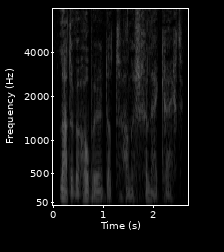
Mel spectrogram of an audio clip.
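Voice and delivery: plain reading voice

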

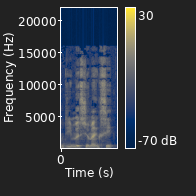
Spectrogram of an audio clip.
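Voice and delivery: usual speaking voice

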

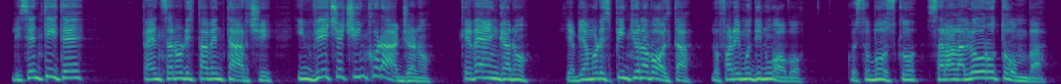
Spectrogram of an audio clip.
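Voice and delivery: alto e forte, incitante; arringa gridata. Acted. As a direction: sprona gli uomini a gran voce. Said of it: "Parlò con quanta voce aveva". (il generale incita la milizia gridando)

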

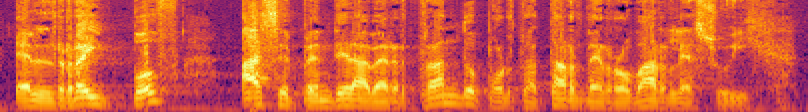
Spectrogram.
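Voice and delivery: usual speaking voice

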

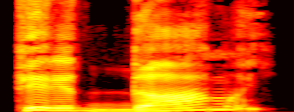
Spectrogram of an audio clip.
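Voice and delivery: slow, high, incredulous echo; drawn-out outraged question; indignant cry. A narrator's reading. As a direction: repeat it back in scornful disbelief. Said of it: "вскричал Мозгляков".

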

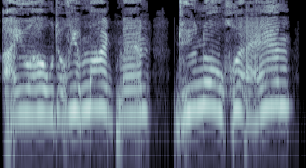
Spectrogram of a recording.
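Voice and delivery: high, put-on voice yelling in English; furious foreign cameraman. A narrator's reading. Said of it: "заорал".

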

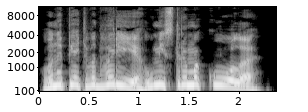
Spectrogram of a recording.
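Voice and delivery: high-pitched alarmed report; girl's cry. Acted. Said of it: "закричала Минди". (тревожный высокий крик)

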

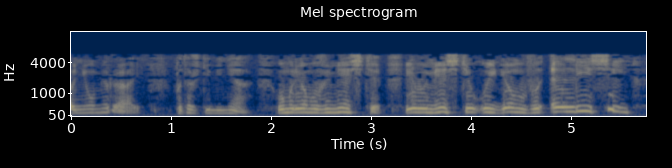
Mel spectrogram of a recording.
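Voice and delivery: whispered plea. A narrator's reading. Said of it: "и прошептала".

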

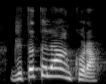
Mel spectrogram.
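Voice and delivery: shouted order. A narrator's reading. Sailor ordering crew to drop anchor, commanding shout. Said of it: "ordinò Book".

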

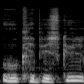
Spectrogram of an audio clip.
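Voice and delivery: usual speaking voice

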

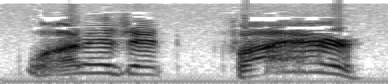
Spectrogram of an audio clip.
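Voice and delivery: put-on high-pitched cracked old monk. A narrator's reading. Elderly monk woken by the bell, demanding in a cracked voice. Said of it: "demanded a cracked voice".

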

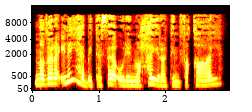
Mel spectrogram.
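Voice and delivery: plain reading voice

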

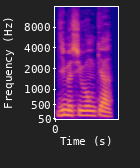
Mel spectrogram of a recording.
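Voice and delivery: ordinary delivery, nothing marked

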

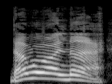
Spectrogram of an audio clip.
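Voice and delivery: high, loud cut-off command; shout. A narrator's reading. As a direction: shout to seize everyone's attention. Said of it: "закричал Пахомов". (властный громкий крик)

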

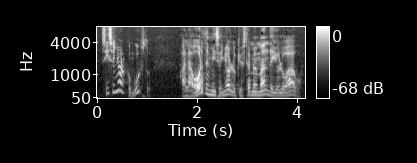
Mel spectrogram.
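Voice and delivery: mock-happy, then soft and humble; gladly at your service; eager to please. Preacher voices a cheerful Ananías accepting the Lord's order. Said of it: "Ananías está de lo más feliz".

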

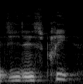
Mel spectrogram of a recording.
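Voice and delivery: ordinary delivery, nothing marked

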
